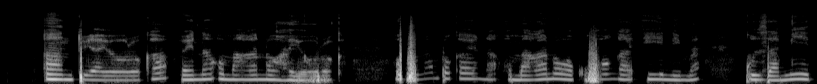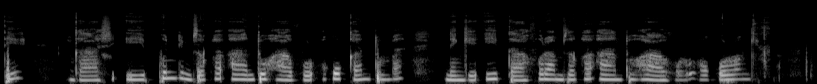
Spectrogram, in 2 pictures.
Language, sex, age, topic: Oshiwambo, female, 25-35, finance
